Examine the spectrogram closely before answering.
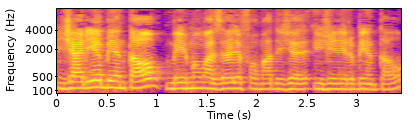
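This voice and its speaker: At a very fast pace, a man talks with a fairly high pitch and fairly even intonation. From Brazil, Pará (mixed accent from company town). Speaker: electrical engineer. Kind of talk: interview.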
